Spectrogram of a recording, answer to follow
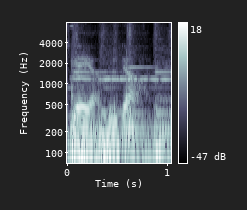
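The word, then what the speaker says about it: יהודה: In the Aramaic language, the name Judah is spelt Yehudah and is pronounced Yehudah.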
